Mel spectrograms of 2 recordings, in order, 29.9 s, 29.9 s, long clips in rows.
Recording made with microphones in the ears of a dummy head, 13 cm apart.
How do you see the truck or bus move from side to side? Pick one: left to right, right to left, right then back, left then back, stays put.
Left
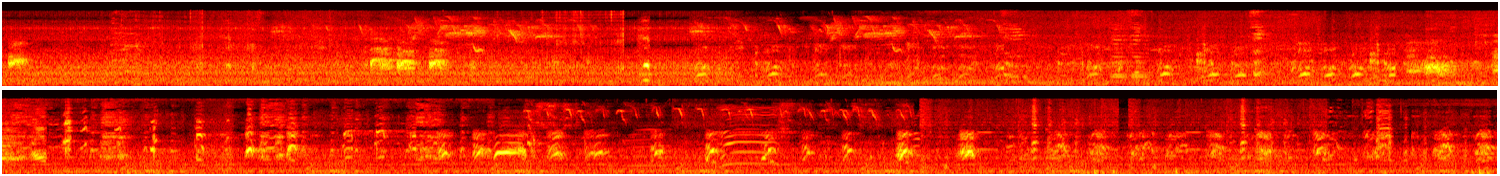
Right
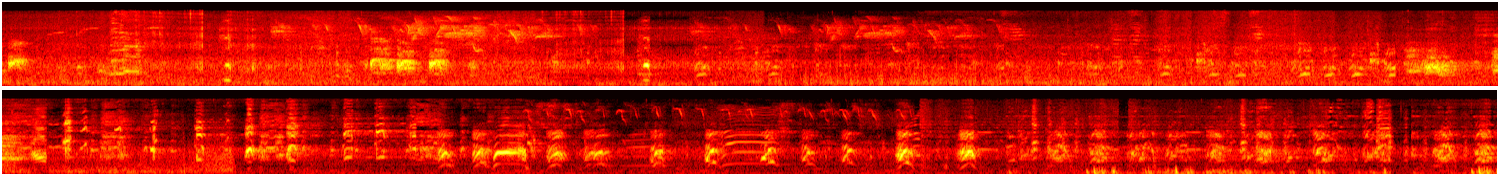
stays put.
